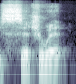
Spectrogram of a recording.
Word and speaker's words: Scituate: They play against, so this is a Massachusetts school where I don't really know the pronunciation of this one. Falmouth. Okay, I was way off on that one. I got Scituate right though, so I'm good on that one.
